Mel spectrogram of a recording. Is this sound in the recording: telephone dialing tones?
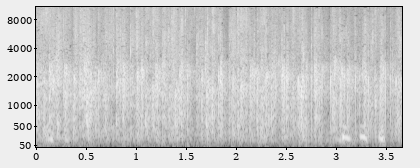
no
